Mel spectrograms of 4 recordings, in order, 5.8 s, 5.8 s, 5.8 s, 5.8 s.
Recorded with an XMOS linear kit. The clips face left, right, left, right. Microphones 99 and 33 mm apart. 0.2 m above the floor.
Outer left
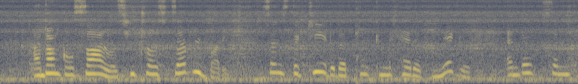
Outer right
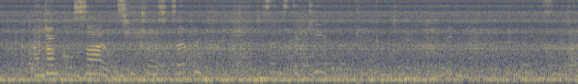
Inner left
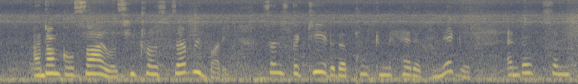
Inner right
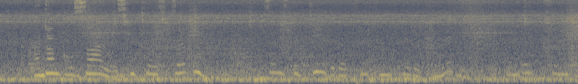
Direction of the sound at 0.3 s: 50° left (ahead or behind).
